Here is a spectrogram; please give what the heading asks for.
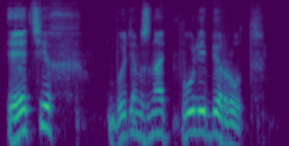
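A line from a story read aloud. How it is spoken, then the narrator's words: Said through teeth. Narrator (Russian): процедил Сварог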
